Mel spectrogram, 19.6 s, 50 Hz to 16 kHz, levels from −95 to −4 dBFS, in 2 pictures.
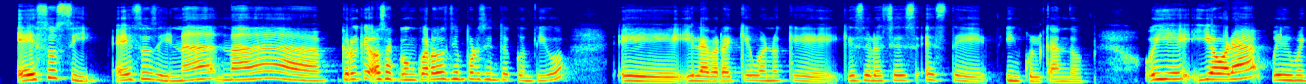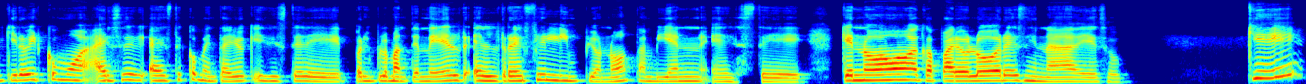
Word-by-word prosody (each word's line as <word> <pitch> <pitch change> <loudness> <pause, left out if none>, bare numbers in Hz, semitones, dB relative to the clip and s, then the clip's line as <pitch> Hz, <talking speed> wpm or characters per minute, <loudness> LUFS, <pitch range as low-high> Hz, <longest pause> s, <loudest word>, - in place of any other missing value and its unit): Eso 245 +9 +4
sí, 215 -7 -7
eso 255 +4 -1
sí, 210 -4 -3
nada 240 +7 +1
nada 245 -4 +1
creo 255 +1 +1
que, 305 +2 0
o - - +6
sea, 280 -1 0
concuerdo 250 +3 +2
100% 265 -3 -4
contigo, 215 - -5 0.4
eh, 185 -4 0
y 210 - -3
la 200 - +4
verdad 190 0 -1
qué 220 +1 -5
bueno 210 -1 -4
que 195 -5 -7
que 210 - -3
se 220 +1 -2
lo 210 - -1
estés, 220 +1 -4
este, 230 -6 -7
inculcando. 180 -3 -5 0.4
Oye, 275 +3 +1
y 250 +3 -1
ahora, 290 +9 +6
pues, 230 0 +2
me 220 -1 -2
quiero 225 +2 +1
ir, 240 -1 -5
como 240 -3 -1
a 210 -1 0
ese 225 +2 -4
a 210 - +2
este 215 +3 -8
comentario 200 -5 -4
que - - -13
hiciste 195 0 -6
de, 175 -2 -4
por - - -3
ejemplo, 195 +1 -3
mantener 190 +3 0
el 200 -1 +2
refri 205 +3 -1
limpio, 205 -5 -3
¿no? 185 +7 -3
También, 185 -1 -5
este, 165 -2 -6 0.2
que 215 - +5
no 230 +2 +8
acapare 215 -4 +4
olores, 210 +2 +4
ni 205 - -1
nada 175 -1 0
de 170 -1 -5
eso. 155 -2 -14 0.9
¿Qué 315 +6 +3
210 Hz, 185 wpm, -23 LUFS, 190-240 Hz, 0.9 s, no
